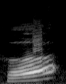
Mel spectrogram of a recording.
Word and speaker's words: 河: Regular river is called He. He. Like hello. Yeah, this is the H. Hello. He. This is the second tone, right? He. He.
